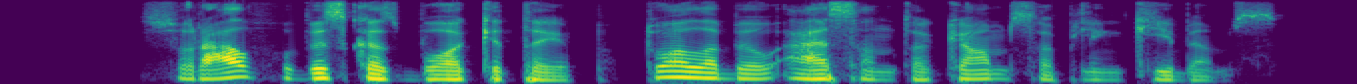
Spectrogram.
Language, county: Lithuanian, Vilnius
